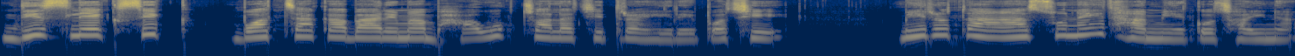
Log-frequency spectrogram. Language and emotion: Nepali, sad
